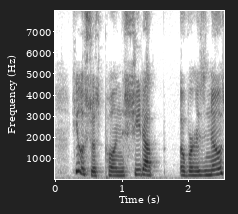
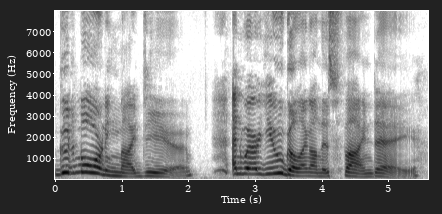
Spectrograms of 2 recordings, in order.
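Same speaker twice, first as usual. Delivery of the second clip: loud, falsely polite wolf voice; 3 semitones lower, 7 dB louder, slower than usual. Acted. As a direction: greet her with sly, oily politeness. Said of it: "and said politely".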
